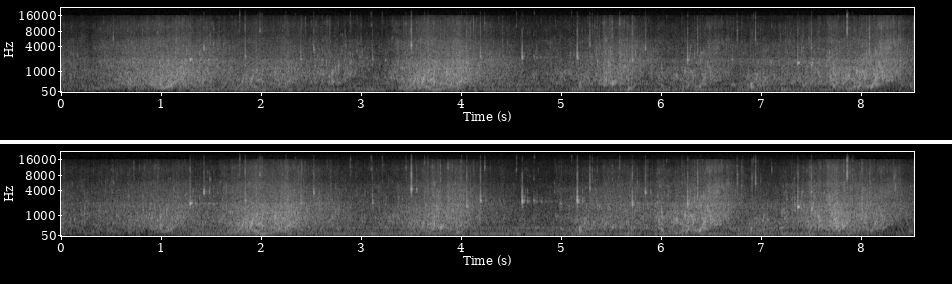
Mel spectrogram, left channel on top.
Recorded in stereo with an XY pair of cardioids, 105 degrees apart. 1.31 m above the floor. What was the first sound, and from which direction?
Dripping, 25° right.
